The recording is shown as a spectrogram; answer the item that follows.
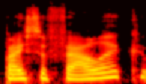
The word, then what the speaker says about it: bicephalic: like i said before the bicephalic which i think it's pronounced by cephalic but i don't think they wanted to say the word phallic they say like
